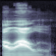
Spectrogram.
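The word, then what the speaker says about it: Alualu: I think asking them to be 3 with losing Bud Dupree, losing Mike Hilton, losing Tyson Alalu, right? That's how you pronounce his name.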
